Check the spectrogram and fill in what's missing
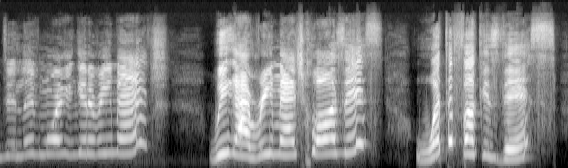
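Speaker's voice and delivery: normal talking voice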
